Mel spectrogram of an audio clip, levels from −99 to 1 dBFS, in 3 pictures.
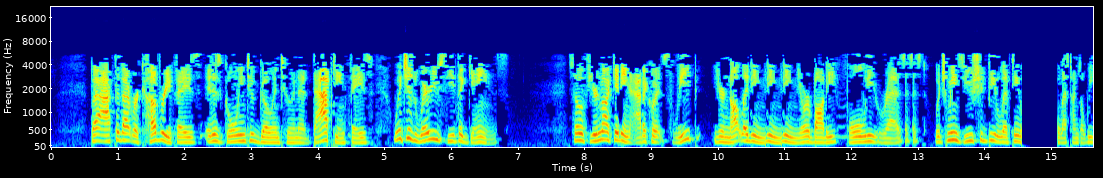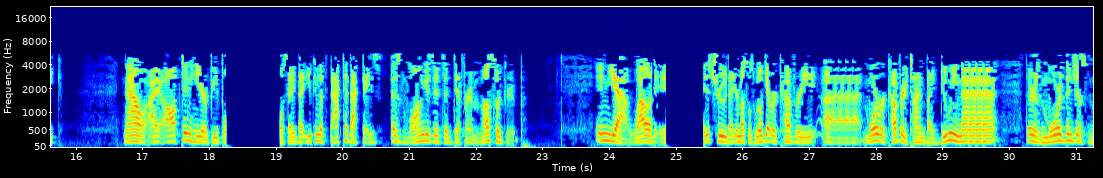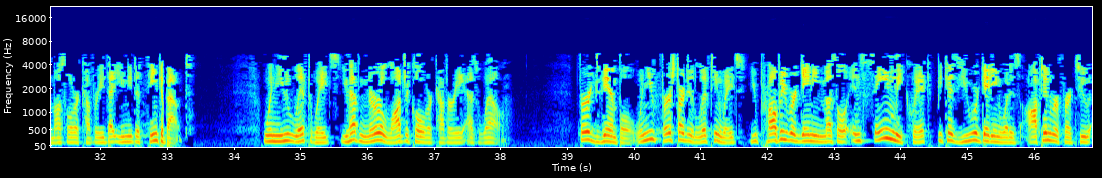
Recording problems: garbled, watery; badly; nothing above 5.5 kHz
audio stuttering; 4 times, first at 10 s
audio freezing; at 15 s for 0.5 s, at 18 s for 1 s and at 25 s for 0.5 s

